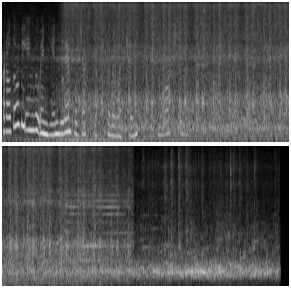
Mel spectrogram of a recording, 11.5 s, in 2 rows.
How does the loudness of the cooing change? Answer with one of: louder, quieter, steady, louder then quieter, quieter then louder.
louder.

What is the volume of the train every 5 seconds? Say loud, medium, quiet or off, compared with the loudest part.
loud, loud, off.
